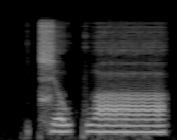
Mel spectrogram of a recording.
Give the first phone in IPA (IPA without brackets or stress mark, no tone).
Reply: t͡ɕ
